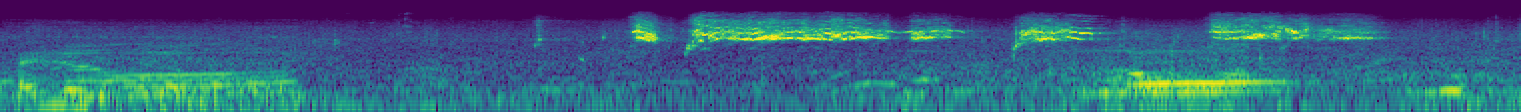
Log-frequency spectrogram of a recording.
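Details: Baby monkey crying to beg for milk. Shrill, strained cries break in after a low murmur of background sound, sharp bursts clustered near the middle and again toward the end.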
